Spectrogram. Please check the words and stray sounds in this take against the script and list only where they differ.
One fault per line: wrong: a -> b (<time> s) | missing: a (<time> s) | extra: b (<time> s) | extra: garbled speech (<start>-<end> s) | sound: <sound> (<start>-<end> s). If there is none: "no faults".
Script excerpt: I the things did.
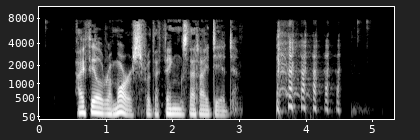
extra: feel remorse for (0.6 s)
extra: that I (2.2 s)
sound: laugh (3.5-4.5 s)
